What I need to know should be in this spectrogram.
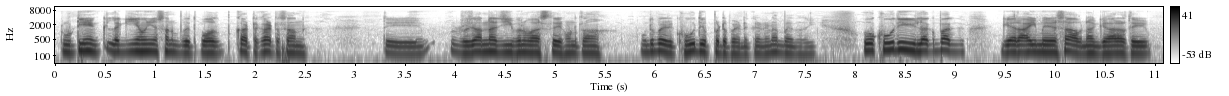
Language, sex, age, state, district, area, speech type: Punjabi, male, 30-45, Punjab, Hoshiarpur, rural, spontaneous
